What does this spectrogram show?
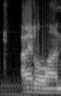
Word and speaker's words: Eidolon: Eidolon, yeah.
